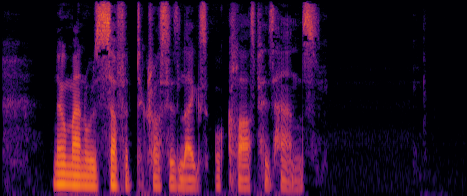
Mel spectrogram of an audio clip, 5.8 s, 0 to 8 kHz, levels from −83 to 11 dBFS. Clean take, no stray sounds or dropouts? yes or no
yes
